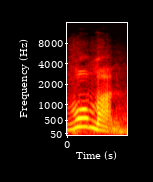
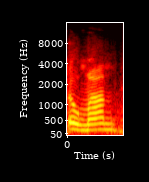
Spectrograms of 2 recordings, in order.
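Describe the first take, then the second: First: Wuman with a V sound at the start; "Wuman" begun with a voiced V; Russian-style pronunciation. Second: Said in the usual way. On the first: Shown as a demonstration. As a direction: say "Wuman" starting on V, not on a vowel. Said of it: "der russische Song Wuman". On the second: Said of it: "nicht Uman".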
